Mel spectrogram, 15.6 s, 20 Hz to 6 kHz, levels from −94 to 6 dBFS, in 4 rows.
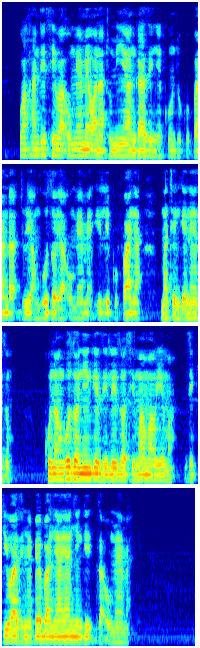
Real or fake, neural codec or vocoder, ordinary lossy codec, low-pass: real; none; AAC, 32 kbps; 5.4 kHz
